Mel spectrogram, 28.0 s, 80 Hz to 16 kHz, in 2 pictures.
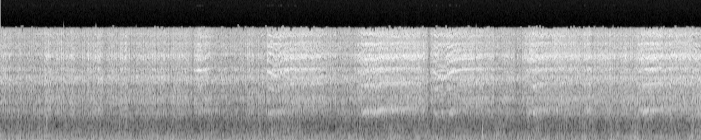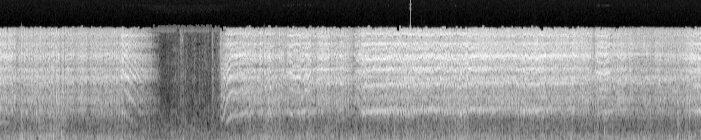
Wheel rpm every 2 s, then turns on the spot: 230, 230, 230, 230, 220, 230, 230, 230, 80, 130, 220, 210, 230, 230.
none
